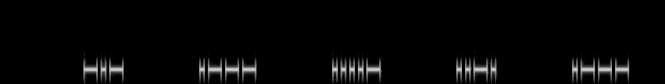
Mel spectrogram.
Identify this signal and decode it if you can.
Morse code, heard as a keyed tone, about 28 wpm, spaced as for 10 wpm, 700 Hz. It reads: KJ4FJ
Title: USA Call Signs - 6 Characters - 6x Character Spacing - 28wpm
